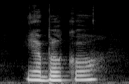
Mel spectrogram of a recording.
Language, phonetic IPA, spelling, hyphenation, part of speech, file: Czech, [ˈjabl̩ko], jablko, ja‧bl‧ko, noun, Cs-jablko.ogg
- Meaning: apple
